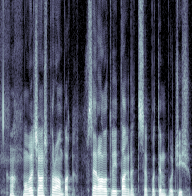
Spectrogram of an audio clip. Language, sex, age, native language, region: Slovenian, male, 12-17, Slovenian, Drava region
